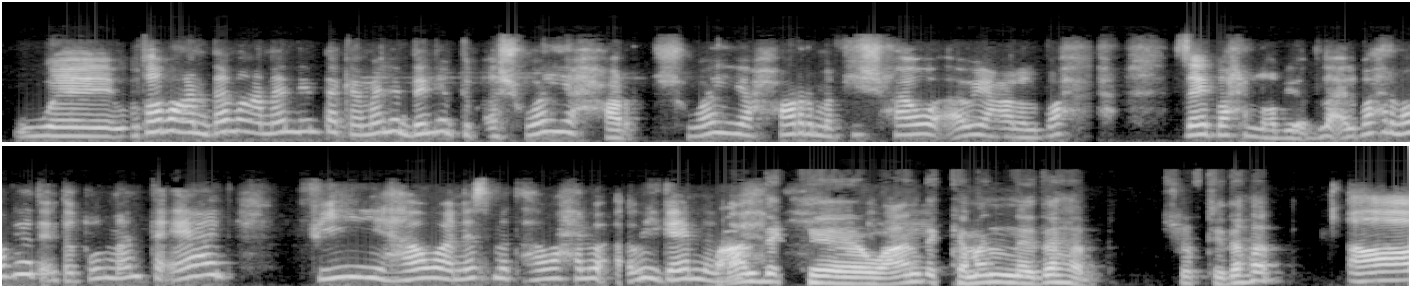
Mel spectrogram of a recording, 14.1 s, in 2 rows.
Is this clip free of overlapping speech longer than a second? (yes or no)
yes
